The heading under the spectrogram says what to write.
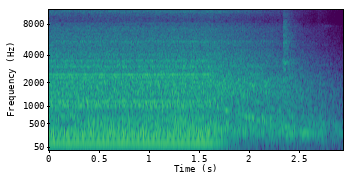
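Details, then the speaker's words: Grizzly 4003G gunsmith lathe running in inching/power feed without cover after gear train backlash was set (it had been noisy at high speed): steady even gear whine winding down as spindle stops; gear mesh noise normal. "that's not bad, especially for power feed. I think that's really about where it should be, noise-wise."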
